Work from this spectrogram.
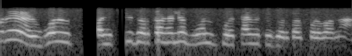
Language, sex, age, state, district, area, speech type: Odia, female, 18-30, Odisha, Subarnapur, urban, conversation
